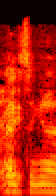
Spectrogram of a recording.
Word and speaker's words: Helsingør: Helsingør, is that Helsingør. – Right? Helsingør. Oh, of course. I say it wrong.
